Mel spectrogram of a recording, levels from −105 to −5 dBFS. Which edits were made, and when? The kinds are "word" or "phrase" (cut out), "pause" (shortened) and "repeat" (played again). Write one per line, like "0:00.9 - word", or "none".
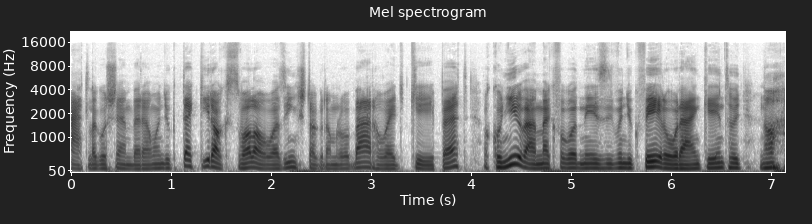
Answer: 0:04.1 - pause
